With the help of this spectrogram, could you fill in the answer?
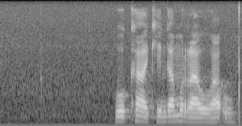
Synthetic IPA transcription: βukʰakʰiŋɡamurawɔwaʔu

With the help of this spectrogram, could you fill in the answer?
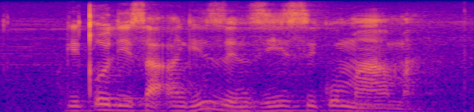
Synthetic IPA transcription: ŋʱiǃolisa̰ʔaŋɡʱizend͡zʱisikʼumaːma̰

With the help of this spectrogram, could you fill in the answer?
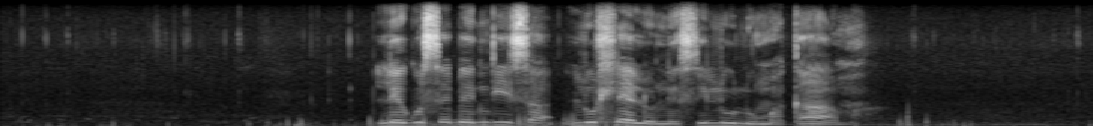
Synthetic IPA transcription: lek̬usɛɓentʼisaluɬɛlɔnesilulumaɡ̥ʱaːma

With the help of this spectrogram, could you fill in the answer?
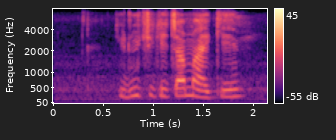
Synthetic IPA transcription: kʼɪdut͡ʃʼikʼɪt͡ʃʼamaːkʼɪ

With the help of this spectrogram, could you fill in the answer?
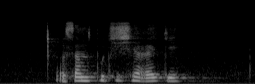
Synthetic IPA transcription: ʊ̰sam̩pʼut͡ʃʼiʃɛɣɛkʼɪ

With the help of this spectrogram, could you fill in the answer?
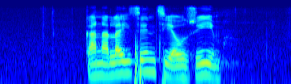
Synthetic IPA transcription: kanalajisent͡sʰijauzʷiːma

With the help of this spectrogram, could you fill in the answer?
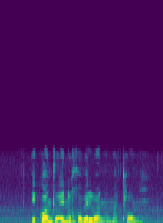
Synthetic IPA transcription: ikʼɔnd͡ɮʱɔʔɛnɛxɔɓɛlwanɔmatʰɔːmɔ

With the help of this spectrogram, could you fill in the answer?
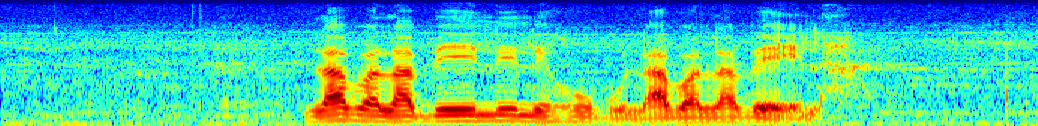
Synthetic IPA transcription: labalabɛlɪlɪɦʊbʊlabalabɛːla̰

